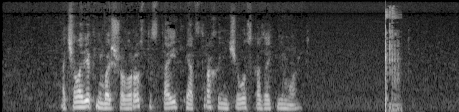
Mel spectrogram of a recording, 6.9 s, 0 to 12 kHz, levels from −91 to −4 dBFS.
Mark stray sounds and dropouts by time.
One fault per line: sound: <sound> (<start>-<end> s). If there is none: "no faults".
sound: thud (5.8-6.1 s)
